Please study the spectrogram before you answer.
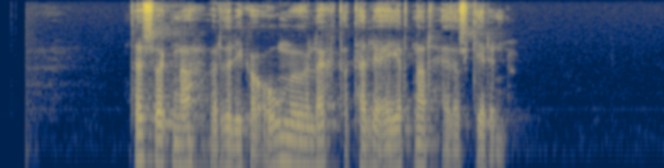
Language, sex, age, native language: Icelandic, male, 40-49, Icelandic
